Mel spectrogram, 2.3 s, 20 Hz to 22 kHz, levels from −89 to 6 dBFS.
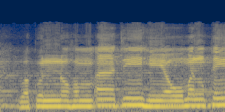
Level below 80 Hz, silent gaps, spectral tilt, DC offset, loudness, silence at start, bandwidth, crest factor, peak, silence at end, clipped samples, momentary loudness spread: -40 dBFS; none; -5.5 dB/octave; 0.2%; -8 LUFS; 0 s; 11 kHz; 8 dB; 0 dBFS; 0 s; 1%; 3 LU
